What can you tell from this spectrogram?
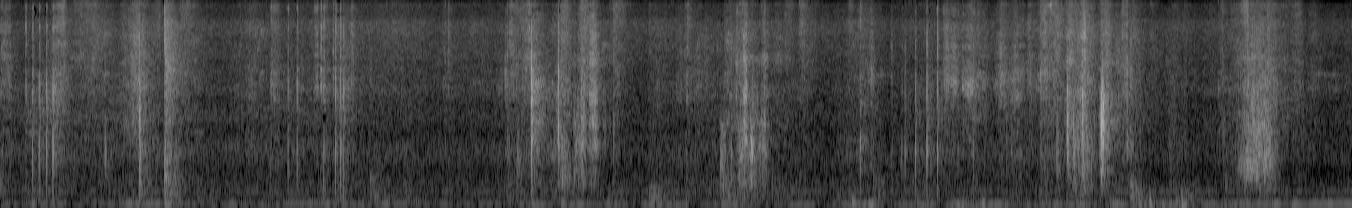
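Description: Pages of a paper colouring book being turned by hand: several rustling swishes and flaps of paper, one after another.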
